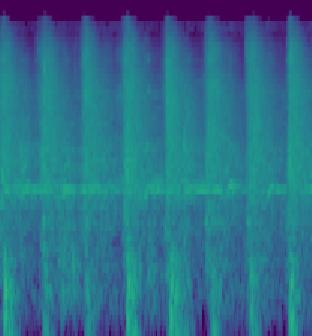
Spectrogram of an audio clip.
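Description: Steady rhythmic thumps in a concert hall, about two beats a second, evenly spaced. A faint held tone sounds under them.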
